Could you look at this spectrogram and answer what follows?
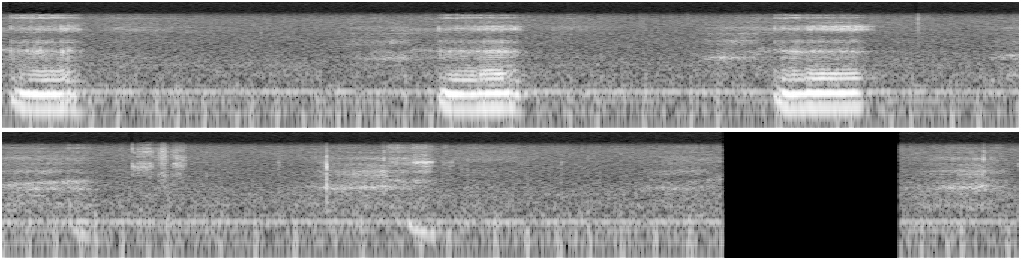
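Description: Three loud, low, rattling snores about two seconds apart, then quieter breathing; a dog snoring in sleep.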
